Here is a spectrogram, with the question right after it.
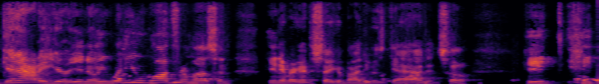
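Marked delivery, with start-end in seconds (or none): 0.0-2.2 sharp, higher mock outburst; angry. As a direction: shout it at him, outraged. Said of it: "She went crazy".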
